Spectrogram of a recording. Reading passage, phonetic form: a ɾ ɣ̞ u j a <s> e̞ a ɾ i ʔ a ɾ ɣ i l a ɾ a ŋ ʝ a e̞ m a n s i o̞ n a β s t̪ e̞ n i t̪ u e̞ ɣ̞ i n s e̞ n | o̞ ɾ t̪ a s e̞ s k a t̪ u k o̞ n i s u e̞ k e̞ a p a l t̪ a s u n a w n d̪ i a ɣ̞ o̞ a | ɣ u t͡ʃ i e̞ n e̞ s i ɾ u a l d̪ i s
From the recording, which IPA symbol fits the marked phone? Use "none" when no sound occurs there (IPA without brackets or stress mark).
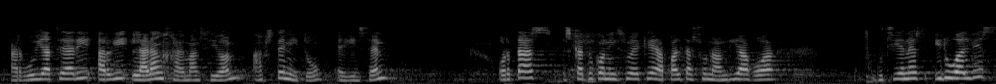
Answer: t͡s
